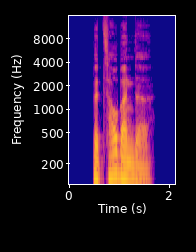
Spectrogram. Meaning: inflection of bezaubernd: 1. strong/mixed nominative/accusative feminine singular 2. strong nominative/accusative plural 3. weak nominative all-gender singular
- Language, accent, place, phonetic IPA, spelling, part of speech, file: German, Germany, Berlin, [bəˈt͡saʊ̯bɐndə], bezaubernde, adjective, De-bezaubernde.ogg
